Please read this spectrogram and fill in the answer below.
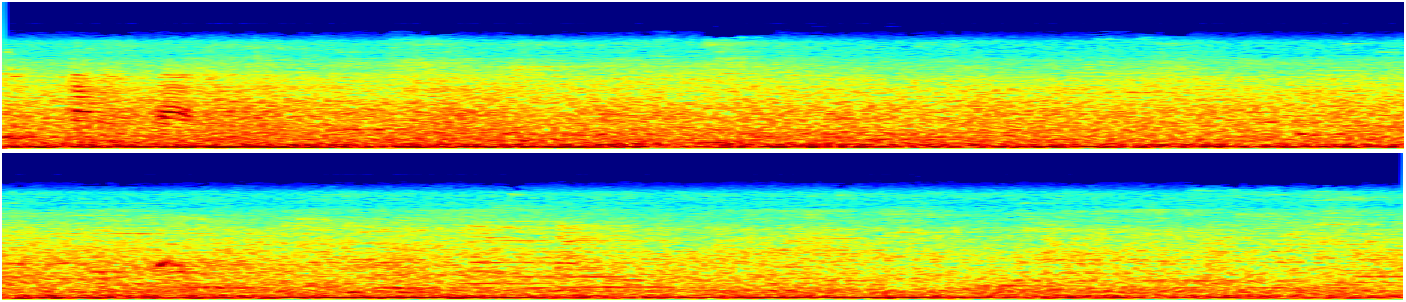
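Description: Steady low rumble of a long subway-station escalator running as it carries riders down, with a voice heard briefly near the start.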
